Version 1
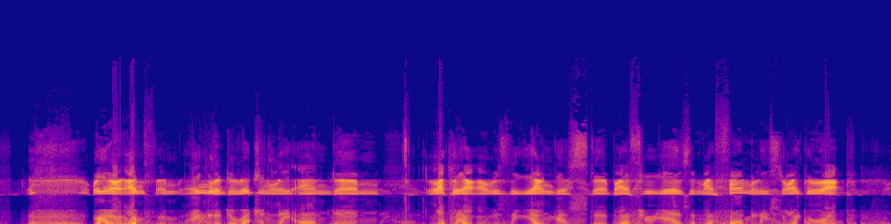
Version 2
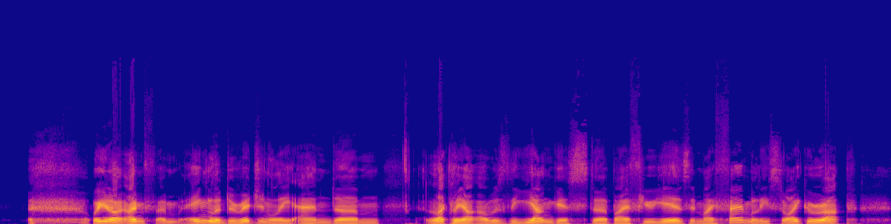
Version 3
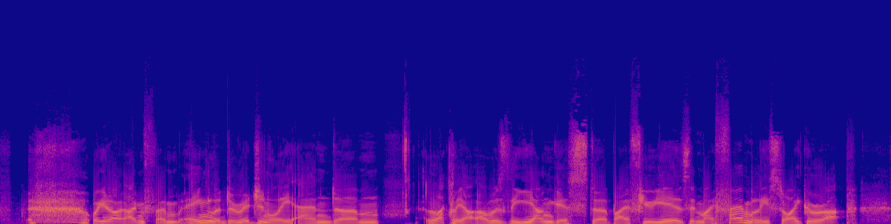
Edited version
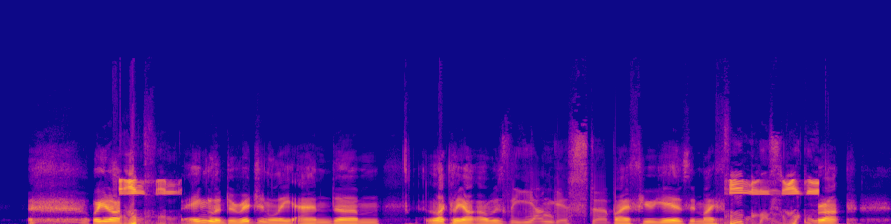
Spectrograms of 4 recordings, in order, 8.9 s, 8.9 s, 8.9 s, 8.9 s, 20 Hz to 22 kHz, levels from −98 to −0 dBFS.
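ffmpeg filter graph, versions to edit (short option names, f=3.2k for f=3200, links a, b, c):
-filter_complex "[0:a]asplit=2[a][b];[1:a]asplit=4[c][d][e][f];[c]atrim=end=1.192[g];[a]atrim=start=1.188:end=1.812[h];[d]atrim=start=1.808:end=5.022[i];[2:a]atrim=start=5.018:end=6.152[j];[e]atrim=start=6.148:end=7.242[k];[b]atrim=start=7.238:end=8.182[l];[f]atrim=start=8.178[m];[g][h]acrossfade=d=0.004:c1=hsin:c2=hsin[n];[n][i]acrossfade=d=0.004:c1=hsin:c2=hsin[o];[o][j]acrossfade=d=0.004:c1=hsin:c2=hsin[p];[p][k]acrossfade=d=0.004:c1=hsin:c2=hsin[q];[q][l]acrossfade=d=0.004:c1=hsin:c2=hsin[r];[r][m]acrossfade=d=0.004:c1=hsin:c2=hsin"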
